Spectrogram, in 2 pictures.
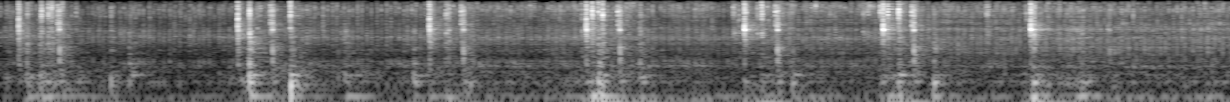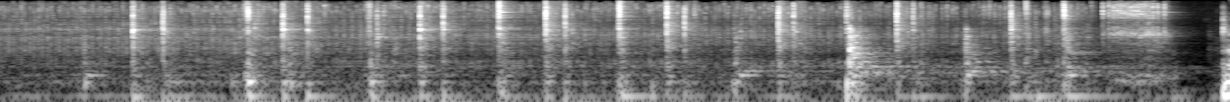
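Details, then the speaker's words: Prevelo Alpha series bicycle with Microshift rear derailleur, after tightening the cable on the derailleur: crisp clicks and chain ticking as gears step through one by one, shifts landing cleanly while checking cable tension; tension about right. "alright so now we're going to start shifting the bike and checking the cable tension"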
